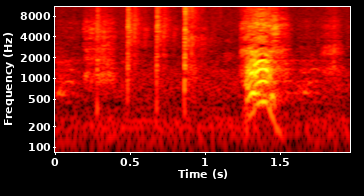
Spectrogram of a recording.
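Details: Large hound mix at an adoption shelter, thought to be part bloodhound and part big retriever, recorded 26 March 2014 during training with treats; a single short, harmonic bark follows soft rustling and clicking sounds, with quiet speech nearby.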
